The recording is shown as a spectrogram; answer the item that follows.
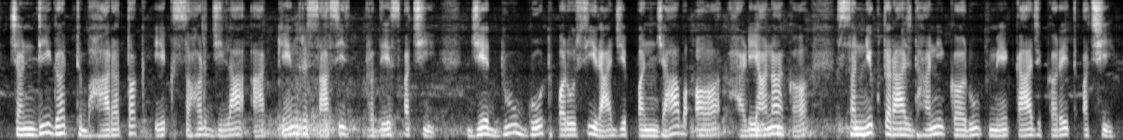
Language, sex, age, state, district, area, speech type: Maithili, male, 18-30, Bihar, Darbhanga, rural, read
